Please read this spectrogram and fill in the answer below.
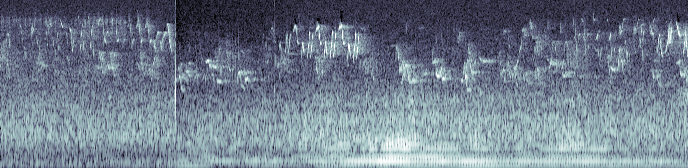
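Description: Birds calling outdoors in quick chirps and short rapid runs. A click a few seconds in is followed by a steady low mechanical hum underneath.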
